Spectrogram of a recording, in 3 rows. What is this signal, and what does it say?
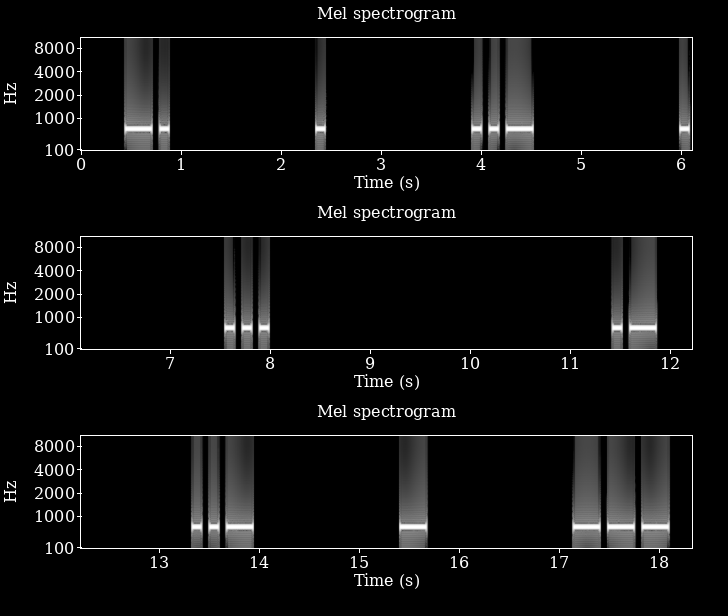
Morse code, heard as a keyed tone, about 14 wpm, spaced as for 5 wpm, 700 Hz. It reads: NEUES AUTO
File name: 25 F70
